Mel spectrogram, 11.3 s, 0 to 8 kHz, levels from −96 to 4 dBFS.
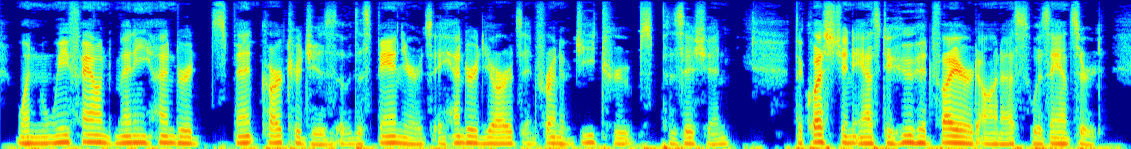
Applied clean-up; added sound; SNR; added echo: none; none; none; none.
